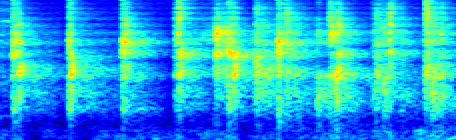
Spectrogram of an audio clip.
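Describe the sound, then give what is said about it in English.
Golf clap: light, deliberate hand claps land in a steady, even series, each one a crisp soft tap with little resonance, given in a mocking, unenthusiastic way. “I don't clap for cheaters. Golf clap.”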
